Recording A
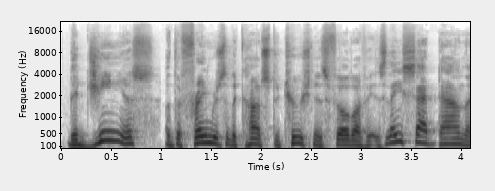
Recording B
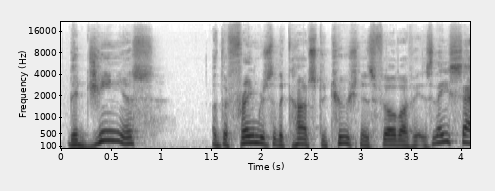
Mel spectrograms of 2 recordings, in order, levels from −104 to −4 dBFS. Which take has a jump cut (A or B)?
A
